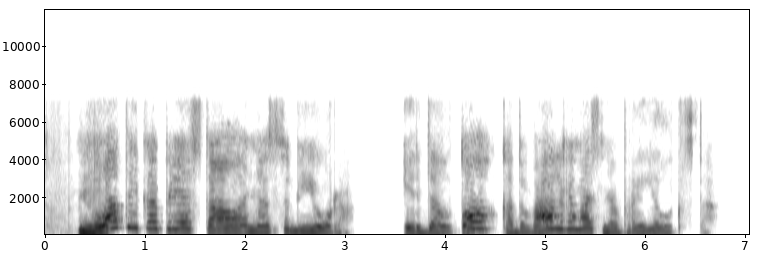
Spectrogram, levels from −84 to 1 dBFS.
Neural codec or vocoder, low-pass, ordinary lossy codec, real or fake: codec, 16 kHz, 2 kbps, FreqCodec, smaller model; 7.2 kHz; MP3, 96 kbps; fake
